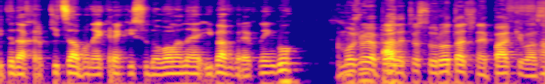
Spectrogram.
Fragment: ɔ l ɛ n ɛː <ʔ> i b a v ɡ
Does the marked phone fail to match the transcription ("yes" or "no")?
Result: no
